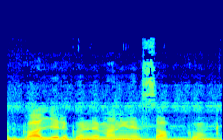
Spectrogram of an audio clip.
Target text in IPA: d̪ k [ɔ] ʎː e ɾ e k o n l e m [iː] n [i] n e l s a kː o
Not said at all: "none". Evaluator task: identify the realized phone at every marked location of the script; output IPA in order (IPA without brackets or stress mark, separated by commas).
ɔ, aː, i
